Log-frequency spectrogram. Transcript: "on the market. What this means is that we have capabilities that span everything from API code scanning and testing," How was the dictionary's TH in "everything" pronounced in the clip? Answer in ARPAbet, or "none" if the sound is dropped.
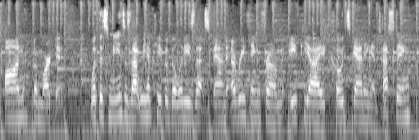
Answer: TH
